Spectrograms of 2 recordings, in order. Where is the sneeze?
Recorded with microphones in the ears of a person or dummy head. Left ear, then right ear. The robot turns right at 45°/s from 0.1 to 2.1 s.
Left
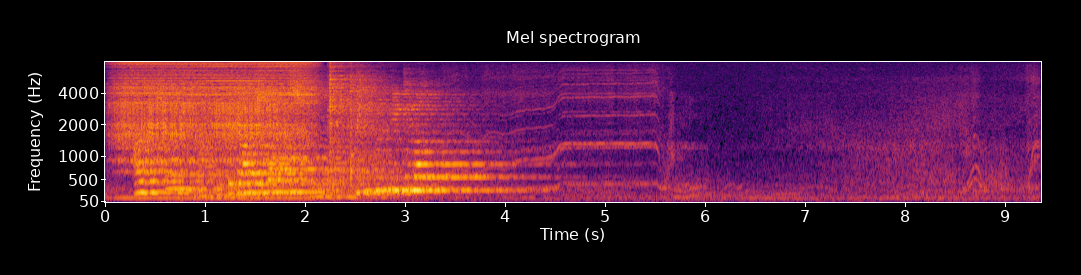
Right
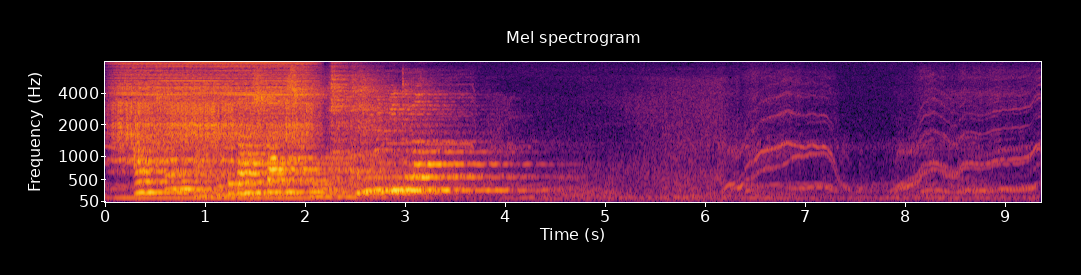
I don't hear a sneeze.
